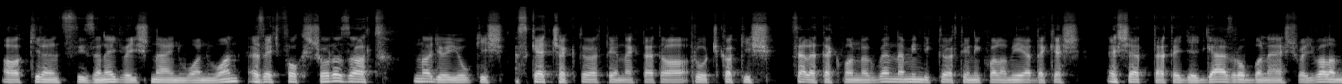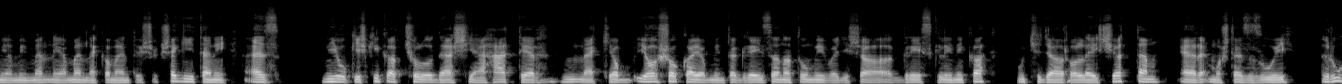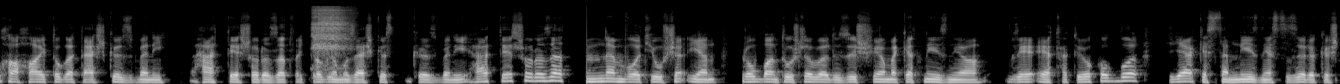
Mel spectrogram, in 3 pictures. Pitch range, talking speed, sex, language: 105-120 Hz, 135 wpm, male, Hungarian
